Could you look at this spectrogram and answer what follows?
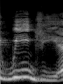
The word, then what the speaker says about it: Ouija: I think it should be Ouija, but I always say Ouija as if it was spelled W-E-E-G-E-E. Ouija.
